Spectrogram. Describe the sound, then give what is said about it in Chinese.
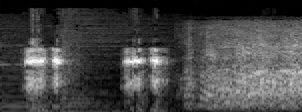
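A toad croaks twice, each call a quick pair of raspy, fairly high-pitched pulses, followed by a steady hissing rush that continues to the end. “大明湖，明湖大，大明湖里有荷花，荷花上面有蛤蟆，一戳一蹦哒。”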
